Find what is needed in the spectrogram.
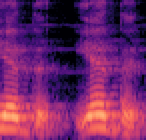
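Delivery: യത് with a bouncing, fully stopped final dal; യത് with a clear qalqala bounce on the dal; qalqala demo. Shown as a demonstration. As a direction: echo the dal of യത് with a full stop. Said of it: "ദാൽ ഖൽഖല letter ആയതുകൊണ്ട് full സുക്കൂന് കൊടുക്കുക".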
